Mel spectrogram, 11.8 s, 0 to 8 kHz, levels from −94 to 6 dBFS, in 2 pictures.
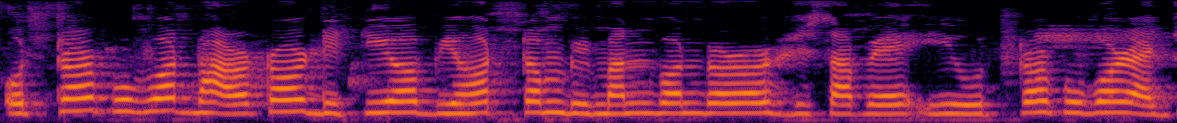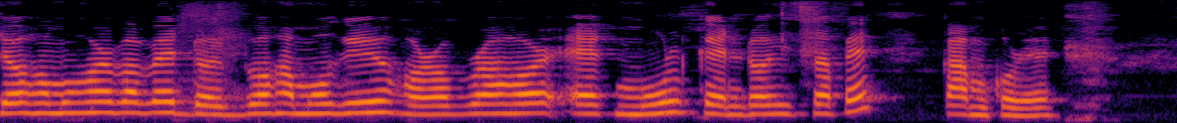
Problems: background sounds at intervals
